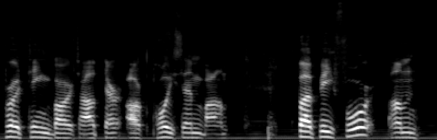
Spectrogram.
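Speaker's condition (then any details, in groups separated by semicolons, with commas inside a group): Neurological disability (takes dalfampridine)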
